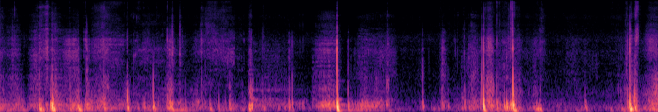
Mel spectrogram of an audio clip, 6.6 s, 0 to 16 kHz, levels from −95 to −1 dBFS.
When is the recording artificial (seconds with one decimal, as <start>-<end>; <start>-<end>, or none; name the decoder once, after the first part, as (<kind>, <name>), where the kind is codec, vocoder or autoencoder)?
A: 0.0-3.0 (vocoder, BigVGAN v2); 5.4-6.6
